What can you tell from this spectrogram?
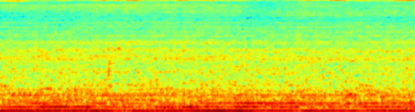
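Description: Turbocharged diesel pickup truck engine running steadily at full load while pulling a weight-transfer sled, a steady low drone with a thin high whistle above it.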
